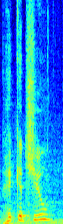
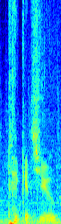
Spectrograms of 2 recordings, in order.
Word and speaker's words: Pikachu: did you catch that Pikachu? And you go, Mom, it's not Pikachu. It's Pikachu.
